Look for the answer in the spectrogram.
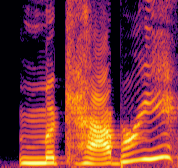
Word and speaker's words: macabre: So the R is silent? – Yeah, macabre.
